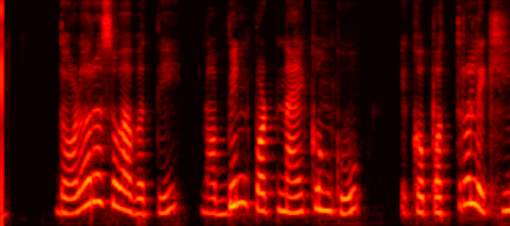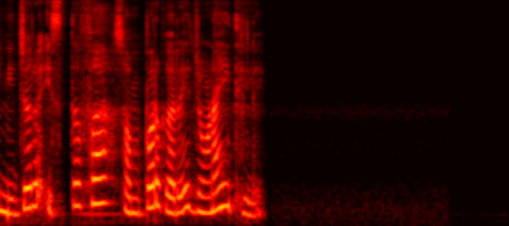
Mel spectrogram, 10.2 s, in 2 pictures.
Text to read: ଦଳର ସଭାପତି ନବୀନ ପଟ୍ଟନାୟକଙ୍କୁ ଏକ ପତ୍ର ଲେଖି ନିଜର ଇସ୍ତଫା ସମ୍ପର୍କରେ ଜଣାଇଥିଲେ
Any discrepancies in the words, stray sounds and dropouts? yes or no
no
